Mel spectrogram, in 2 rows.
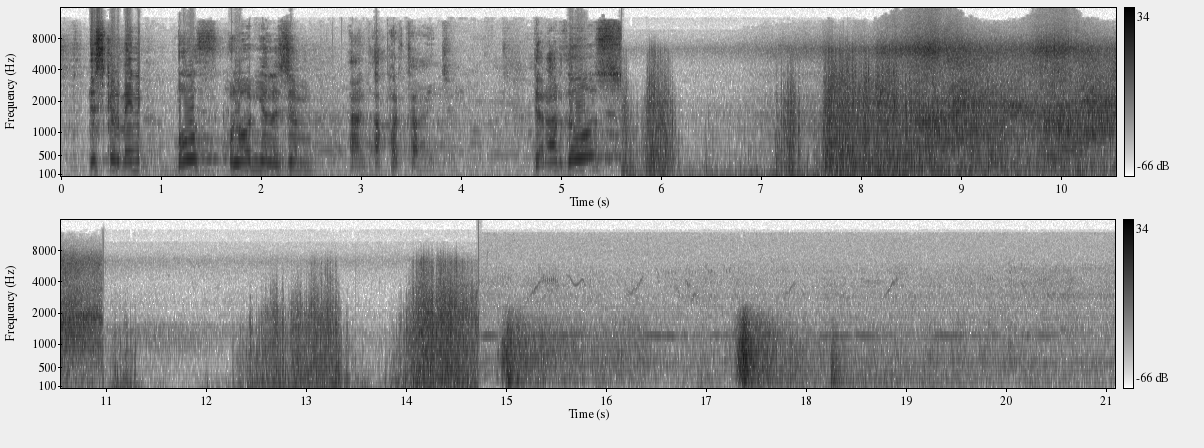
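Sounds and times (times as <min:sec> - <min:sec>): distant artillery booms: 0:14.7 - 0:20.9.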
